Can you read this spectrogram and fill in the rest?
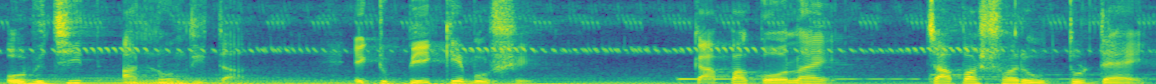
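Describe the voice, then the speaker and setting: A man's voice: on the high side, unhurried, over music. A man narrating a scripted horror story in a dramatic storytelling style.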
